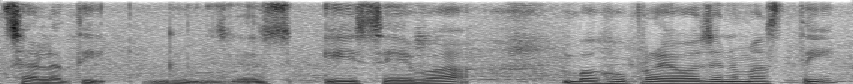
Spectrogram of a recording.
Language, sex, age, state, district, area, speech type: Sanskrit, female, 45-60, Kerala, Thiruvananthapuram, urban, spontaneous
